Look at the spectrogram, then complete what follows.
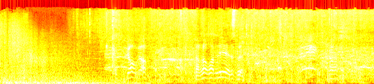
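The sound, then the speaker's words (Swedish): Panicked crowd noise in Times Square as crowds run for safety after hearing what they thought was an explosion: overlapping shouts and screams, hurried footsteps and a rumbling low-end roar, loud and chaotic throughout with several voices calling out at once. “You see there on your screen crowds running for safety after hearing what they thought was an explosion.”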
